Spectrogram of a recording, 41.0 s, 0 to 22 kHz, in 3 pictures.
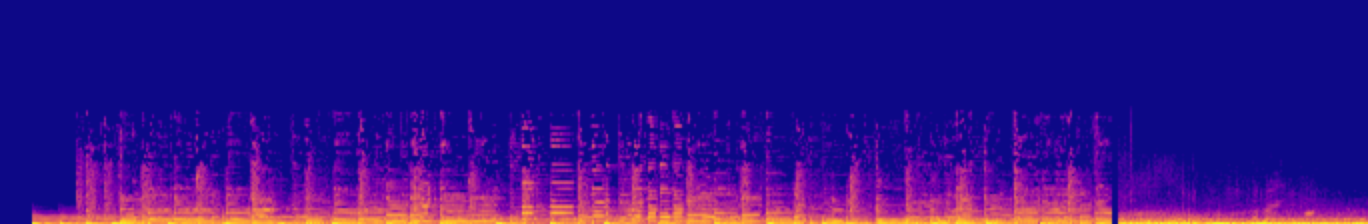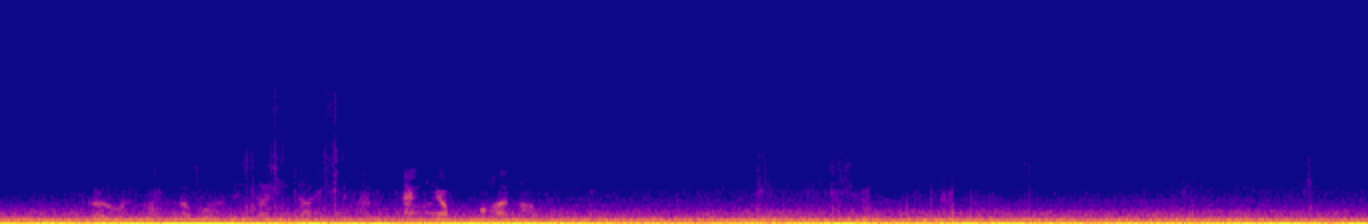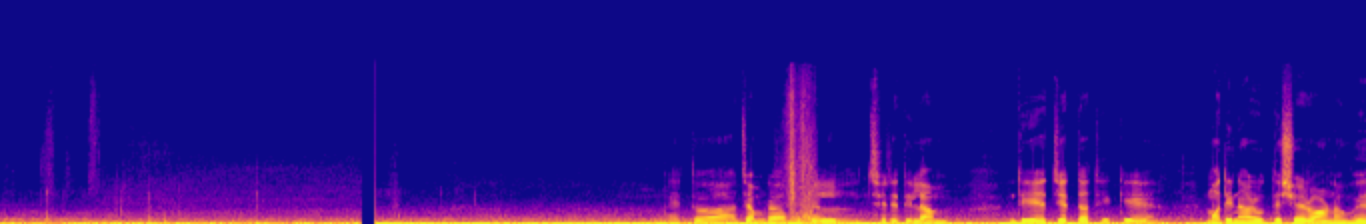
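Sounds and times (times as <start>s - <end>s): car engine and tyres rumbling: 0.4s - 41.0s.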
